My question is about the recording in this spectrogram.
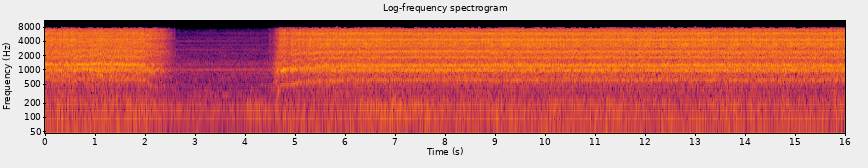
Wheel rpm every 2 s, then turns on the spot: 130, 10, 130, 160, 160, 160, 160, 160.
none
